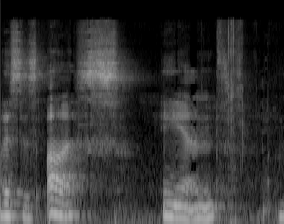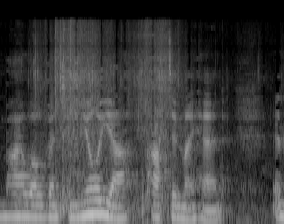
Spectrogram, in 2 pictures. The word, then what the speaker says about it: Ventimiglia: But I was thinking about This Is Us and Milo Ventimiglia. No, I said it wrong. Ventimiglia, and that just brought back the Golden Girl feels.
